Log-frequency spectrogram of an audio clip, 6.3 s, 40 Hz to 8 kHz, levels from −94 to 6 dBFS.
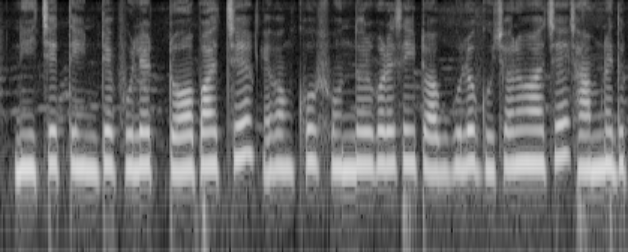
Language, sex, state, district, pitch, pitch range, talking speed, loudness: Bengali, female, West Bengal, North 24 Parganas, 245 Hz, 235-255 Hz, 145 wpm, -18 LUFS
